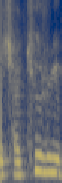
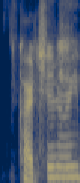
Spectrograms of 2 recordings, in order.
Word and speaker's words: charcuterie: That's how do you pronounce that fucking word? Uh, I can. Charcuterie board. Oh, yes. Now, why you say? Now I said. Now I'm thinking shark coochie, and I don't want to be in this place.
